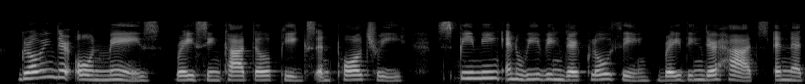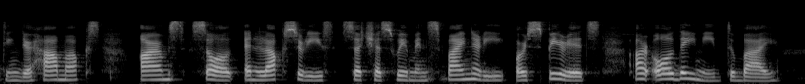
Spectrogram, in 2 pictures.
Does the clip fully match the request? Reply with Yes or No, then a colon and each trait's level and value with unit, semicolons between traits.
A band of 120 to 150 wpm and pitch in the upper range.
Yes: average, 140 wpm; high, 210 Hz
